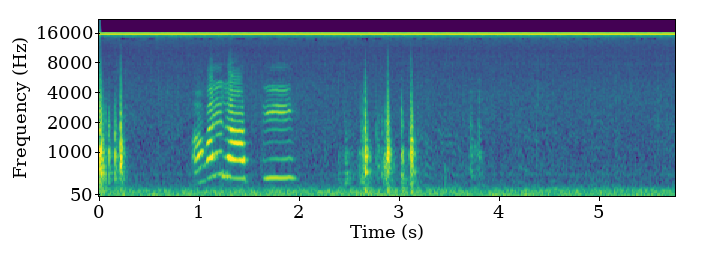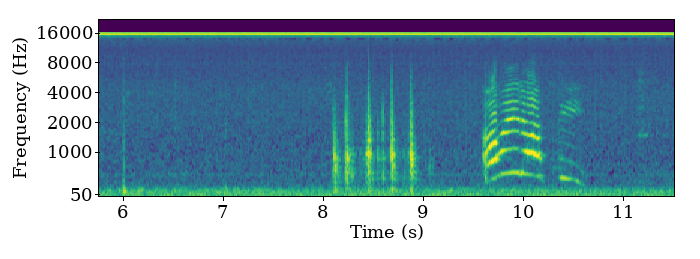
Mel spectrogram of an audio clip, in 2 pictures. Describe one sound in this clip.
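A woman calls out loudly nearby.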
